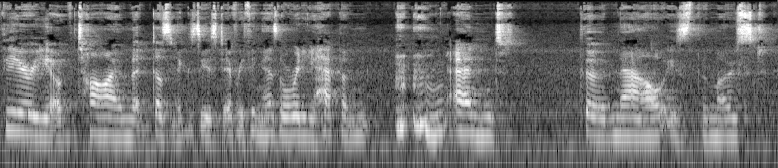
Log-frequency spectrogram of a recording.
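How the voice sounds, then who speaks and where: Croaky woman over fan hum. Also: medium pitch, a little slow. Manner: relaxed, meandering, frequent fillers and throat clearing. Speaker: spiritual vlogger. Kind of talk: casual spiritual talk. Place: home room with a fan running. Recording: steady fan hum behind. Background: fan noise.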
